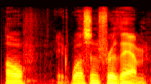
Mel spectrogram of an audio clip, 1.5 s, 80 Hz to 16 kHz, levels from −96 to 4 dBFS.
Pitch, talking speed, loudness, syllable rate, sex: 100 Hz, 200 wpm, -16 LUFS, 4.7 syllables/s, male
